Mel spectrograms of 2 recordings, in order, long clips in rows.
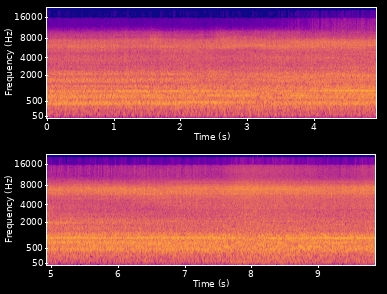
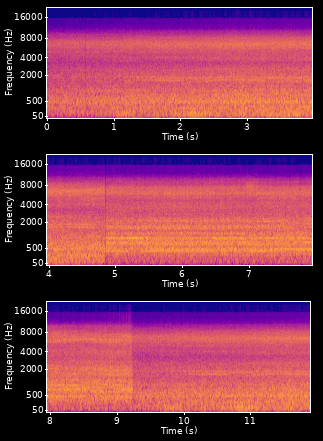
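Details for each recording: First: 1989 Chevy K1500 at idle with a loud, steady, jet-like high-pitched whine from an alternator only about 1.5 years old; it still charges fine and is being replaced for the noise. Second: 1989 Chevy K1500 running after alternator replacement and belt reinstalled; steady, even drone with no squeal, chirp or grinding from the belt area, how a healthy alternator should sound.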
